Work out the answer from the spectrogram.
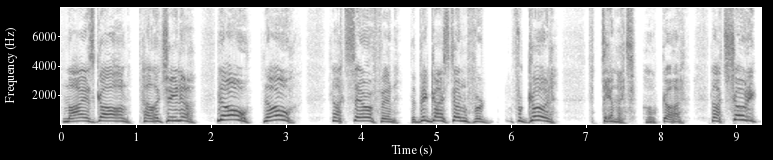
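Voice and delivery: high-pitched, anguished exclamations; urgent horror, voice pushed high; distraught battle cries. Acted. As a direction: cry out as friends fall around you. Reacts to companions dying in battle.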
